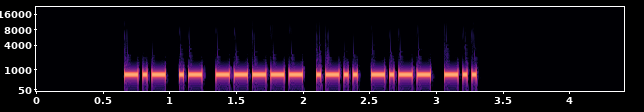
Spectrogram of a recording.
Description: Morse code, heard as a keyed tone, about 36 wpm, 700 Hz. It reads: KA0LYD
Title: USA Call Signs - 6 Characters - 3x Character Spacing - 35wpm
